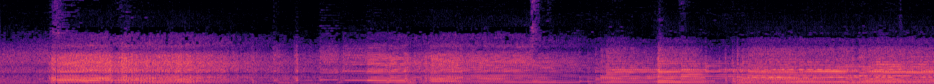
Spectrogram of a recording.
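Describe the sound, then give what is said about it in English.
A heavily distorted electric guitar run through a compressor, delay and an Electro-Harmonix micro synthesizer pedal with a filter plays a sustained, buzzy line with shifting tones, loud, with no talking over it. “Has a filter on it.”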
